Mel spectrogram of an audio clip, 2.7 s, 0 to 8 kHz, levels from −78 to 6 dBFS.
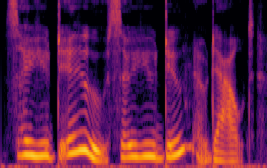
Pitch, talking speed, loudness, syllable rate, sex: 230 Hz, 180 wpm, -14 LUFS, 3.3 syllables/s, female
